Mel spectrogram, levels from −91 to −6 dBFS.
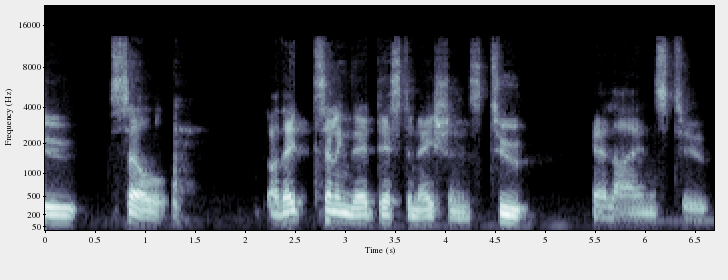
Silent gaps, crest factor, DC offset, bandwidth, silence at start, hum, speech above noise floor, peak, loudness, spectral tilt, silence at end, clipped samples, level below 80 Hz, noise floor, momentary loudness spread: none; 20 dB; under 0.1%; 13 kHz; 0 s; none; 54 dB; -2 dBFS; -21 LUFS; -4.5 dB/octave; 0.1 s; under 0.1%; -62 dBFS; -74 dBFS; 14 LU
